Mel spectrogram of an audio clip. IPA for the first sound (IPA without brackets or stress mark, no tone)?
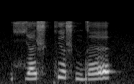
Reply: ç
